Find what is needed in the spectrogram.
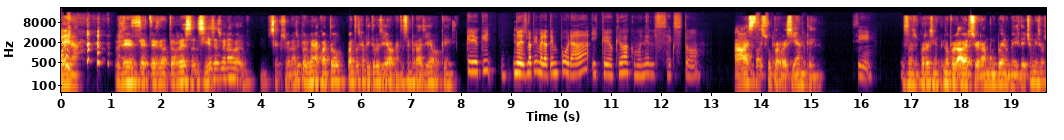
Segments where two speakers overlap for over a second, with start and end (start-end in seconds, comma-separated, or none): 13.5-15.0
